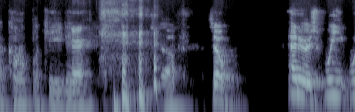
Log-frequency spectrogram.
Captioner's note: laughs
